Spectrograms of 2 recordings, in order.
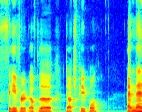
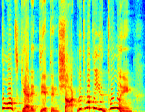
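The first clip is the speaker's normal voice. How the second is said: put-on very high, loud, sing-song Dutch accent; 11 semitones higher, 7 dB louder than usual. Retelling what a woman in line said to him, in a dutch accent impression. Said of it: "That's my Dutch impression".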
